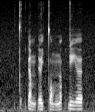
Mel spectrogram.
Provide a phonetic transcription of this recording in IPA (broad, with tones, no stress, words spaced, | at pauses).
t̪ə˦˥k̚ɗa˨˩mɗə˧j t̪ɔ˨˩˨mnɔ˦˥k̚ɗi˧ə̯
